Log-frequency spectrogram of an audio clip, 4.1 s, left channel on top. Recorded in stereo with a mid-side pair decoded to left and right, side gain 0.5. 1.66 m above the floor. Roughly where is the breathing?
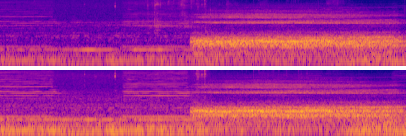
Ahead.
